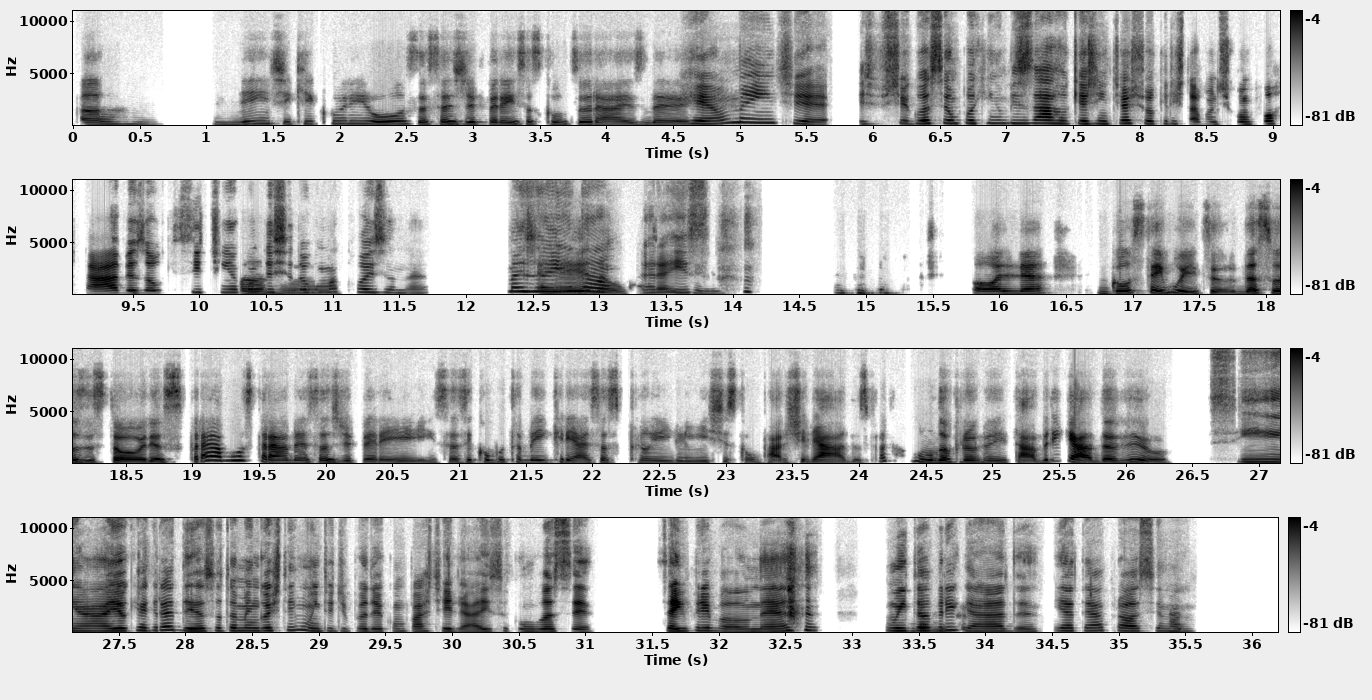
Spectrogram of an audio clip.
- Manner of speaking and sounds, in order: laugh; laugh
- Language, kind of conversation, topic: Portuguese, podcast, Como montar uma playlist compartilhada que todo mundo curta?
